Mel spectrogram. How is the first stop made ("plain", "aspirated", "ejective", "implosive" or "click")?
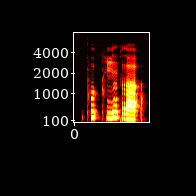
aspirated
